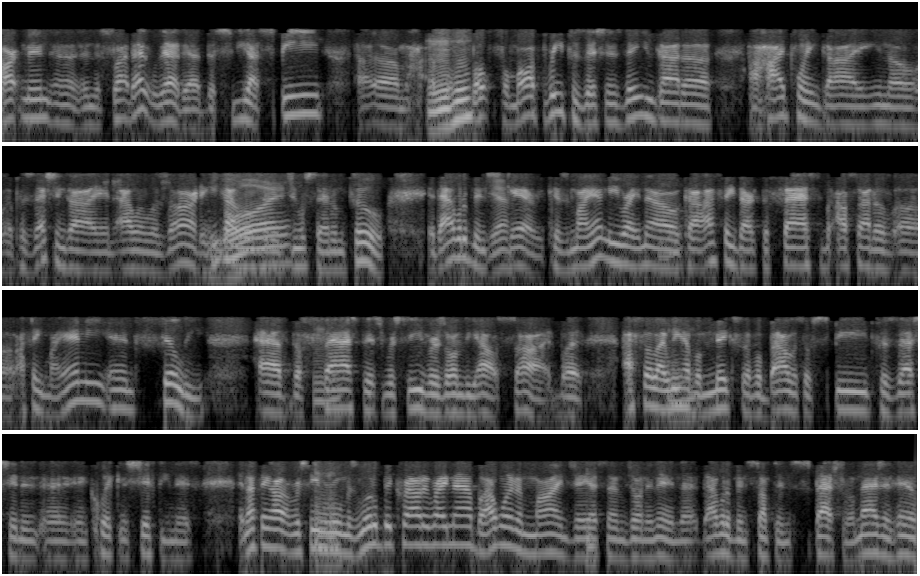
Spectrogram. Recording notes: I also take live callers!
